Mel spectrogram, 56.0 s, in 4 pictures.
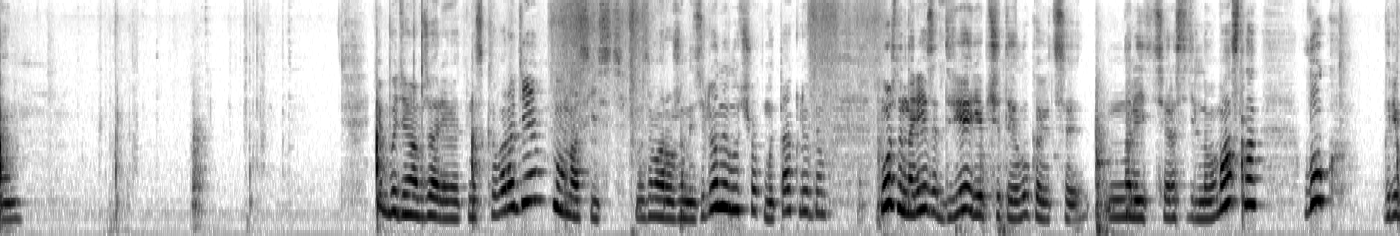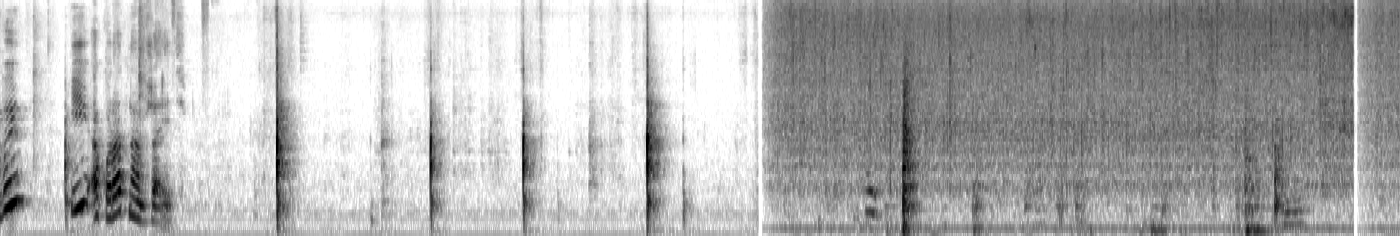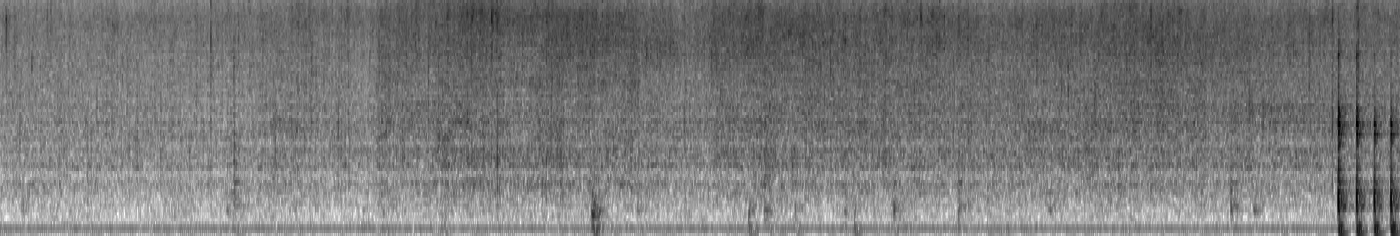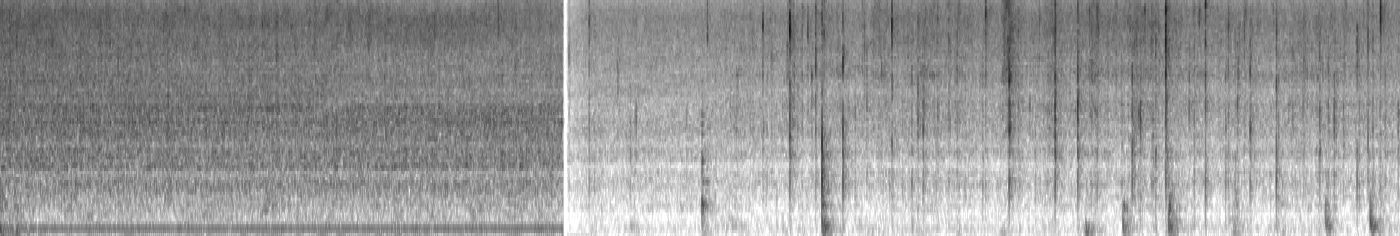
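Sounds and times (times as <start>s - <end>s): vegetables sizzling in oil: 3.8s - 10.3s, 21.6s - 56.0s
wooden spatula knocking on pan: 41.4s - 42.1s.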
